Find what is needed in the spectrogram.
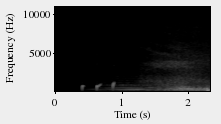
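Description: Intro sting of synthesized sound effects: three quick rising plops about a quarter second apart, then a swelling musical build-up.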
